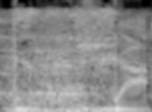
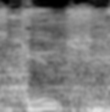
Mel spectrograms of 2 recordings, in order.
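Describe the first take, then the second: First: The name sounds like 'Shock'. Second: The name sounds like 'Scooch'. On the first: The speaker calls it right. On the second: The speaker calls it wrong. "Am I saying that right?"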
